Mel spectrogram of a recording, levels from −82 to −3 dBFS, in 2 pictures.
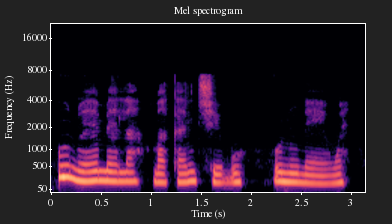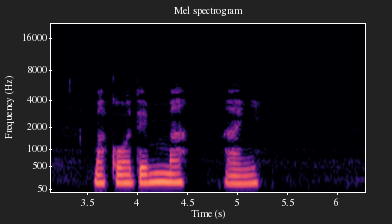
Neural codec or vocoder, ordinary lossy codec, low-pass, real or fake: none; AAC, 48 kbps; 7.2 kHz; real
